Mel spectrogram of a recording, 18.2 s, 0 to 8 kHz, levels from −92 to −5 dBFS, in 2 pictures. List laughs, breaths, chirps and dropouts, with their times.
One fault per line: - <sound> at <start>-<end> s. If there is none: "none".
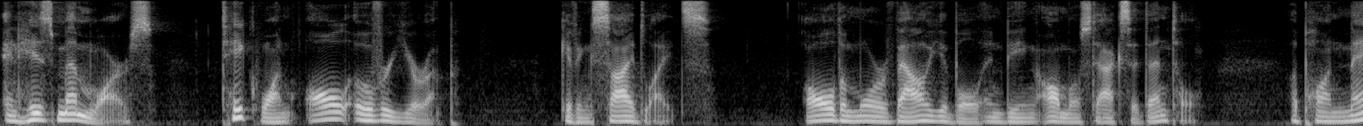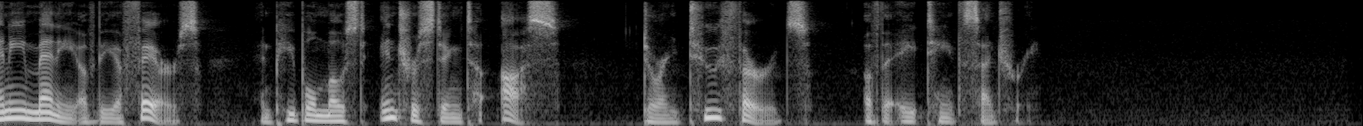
none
